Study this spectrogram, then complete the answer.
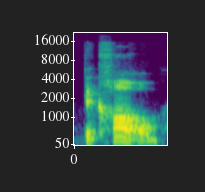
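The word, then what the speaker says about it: DeKalb: not Chicago but we played a show in d calb d calb Decalb is how you pronounce it just outside of Chicago that was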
